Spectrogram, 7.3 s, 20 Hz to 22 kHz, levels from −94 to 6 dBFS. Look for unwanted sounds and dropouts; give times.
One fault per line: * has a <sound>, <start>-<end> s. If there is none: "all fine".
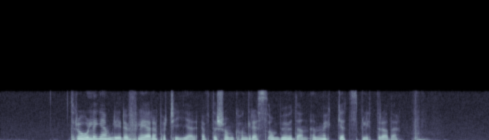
* has a whoosh, 6.2-6.6 s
